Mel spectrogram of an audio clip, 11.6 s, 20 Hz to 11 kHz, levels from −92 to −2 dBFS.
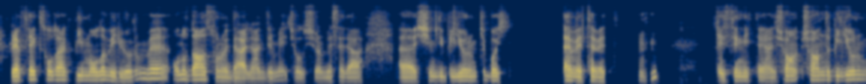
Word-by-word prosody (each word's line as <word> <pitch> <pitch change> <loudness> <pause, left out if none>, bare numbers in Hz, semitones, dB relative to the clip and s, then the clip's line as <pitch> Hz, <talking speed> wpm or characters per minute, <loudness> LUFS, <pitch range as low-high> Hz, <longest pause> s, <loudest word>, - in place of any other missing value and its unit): refleks 120 +5 +4
olarak 135 -1 +2
bir 130 - 0
mola 130 +1 +1
veriyorum 115 +8 -2
ve 170 0 +3
onu 135 +1 -2
daha 140 0 +7
sonra 105 -7 -5
değerlendirmeye 90 -1 -1
çalışıyorum. 95 0 -7
Mesela, 100 0 -3 0.5
eee, 100 -1 +2
şimdi 115 0 +1
biliyorum 115 0 0
ki 125 +2 -11
baş 120 -1 +1 0.8
Evet, 115 -2 +4
evet, 105 -3 +2 0.4
hı - - -8
hı. 170 - -8 0.8
Kesinlikle. 110 0 -1
Yani, 95 0 -3
şu 125 - +1
an 125 0 +2
şu 130 - 0
anda 130 0 0
biliyorum 140 +3 -1
120 Hz, 145 wpm, -25 LUFS, 105-135 Hz, 0.8 s, daha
